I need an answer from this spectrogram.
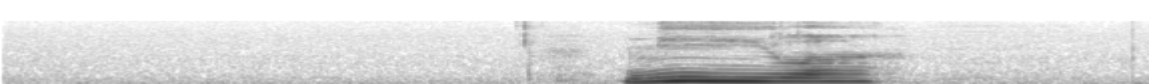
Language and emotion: Russian, neutral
